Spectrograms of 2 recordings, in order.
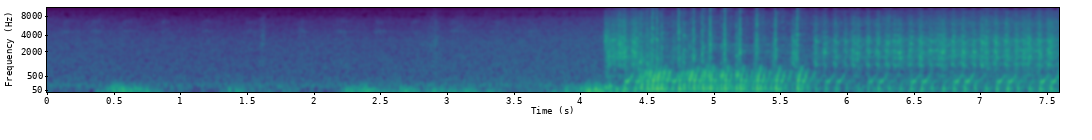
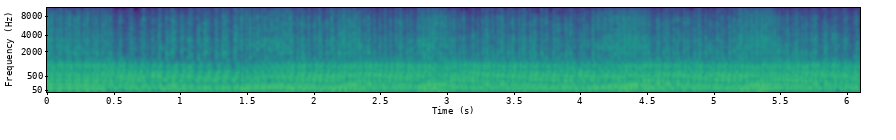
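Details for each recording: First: Kawasaki Zephyr 750 under restoration, carbs just fitted after ignition fixed, cranked outdoors with a bit of choke: starter whirs in long bursts, engine chuffing evenly but never catching. No-start because the fuel tank had run empty. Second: Kawasaki Zephyr 750 under restoration, carbs fitted, refuelled, running on a bit of choke with string as throttle: steady busy four-cylinder idle with slight rev swells, no misses or knocks. Normal idle.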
